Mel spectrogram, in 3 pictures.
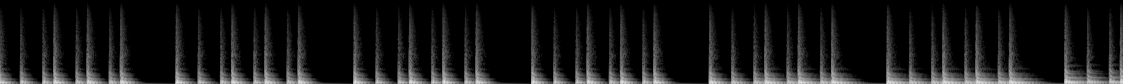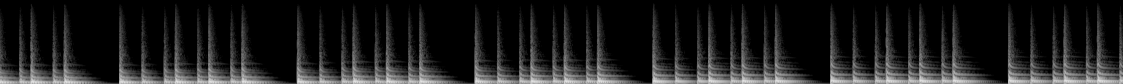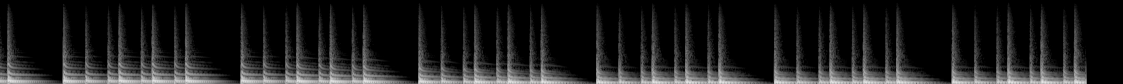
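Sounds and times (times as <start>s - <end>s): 
Roland TR-09 tom: 0.0s - 33.4s.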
